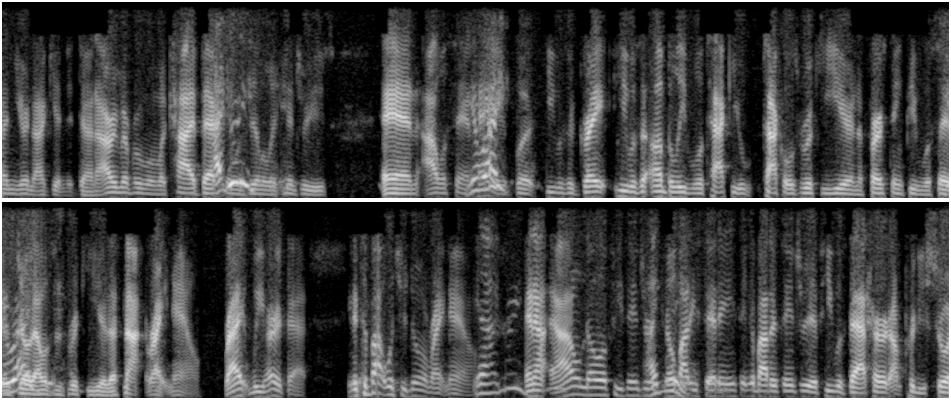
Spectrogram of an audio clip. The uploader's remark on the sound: I take live callers!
